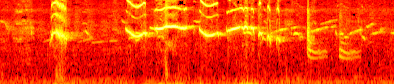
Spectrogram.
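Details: Energetic Oriental magpie-robin song used to provoke quiet birds into replying: a sharp note, then a dense run of warbled whistles and harsh buzzy notes, ending in two falling whistled notes.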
